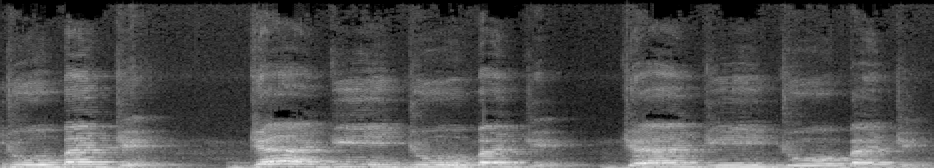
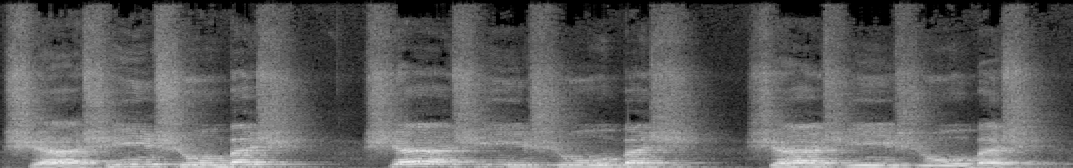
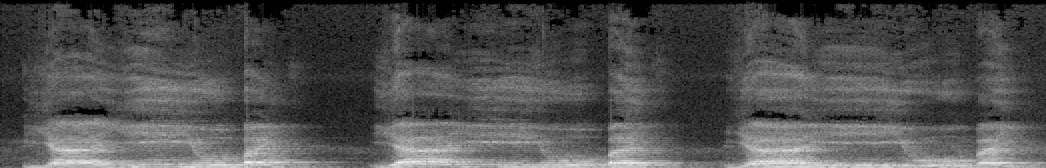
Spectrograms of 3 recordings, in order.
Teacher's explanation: Jadi, ketika menyebutkan ketiga huruf ini, maka syarat untuk dikatakan sempurna menyebutnya ketika kita merasakan bahwa tengah lidah menyentuh di langit-langit. Sekali lagi, syarat kita mengucapkan dengan sempurna huruf yang ada di tengah lidah ini, yaitu tengah lidah harus menyentuh di langit-langit.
